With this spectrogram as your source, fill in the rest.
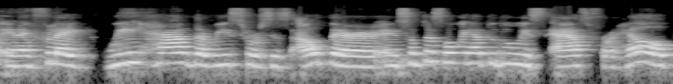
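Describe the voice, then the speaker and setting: A woman with a Spanish accent talks at a fairly quick pace in a high pitch, her intonation fairly even. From Mexico. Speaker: Navy veteran and fashion designer. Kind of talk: interview.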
